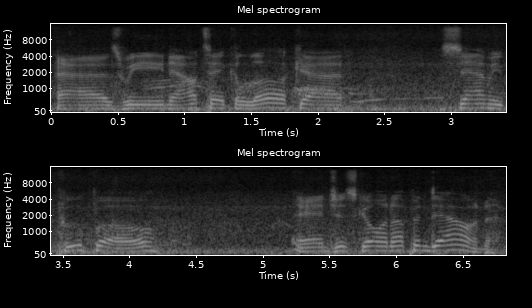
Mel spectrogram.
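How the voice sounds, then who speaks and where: A man's voice: a little high, steady tone, slow pace. A man giving live surf contest commentary in a laid-back announcer's delivery. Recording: outdoor ambience, engine noise behind.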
